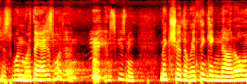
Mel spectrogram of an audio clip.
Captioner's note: clears throat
